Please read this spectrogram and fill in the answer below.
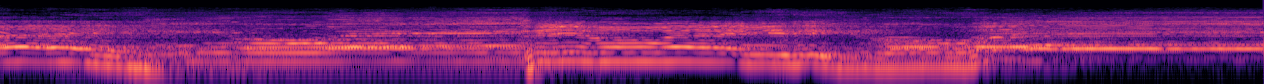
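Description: Live Celtic rock band music, with men's voices singing long held notes that slide down and up between pitches.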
